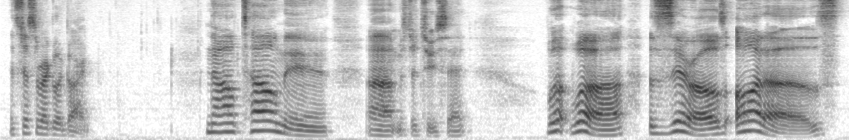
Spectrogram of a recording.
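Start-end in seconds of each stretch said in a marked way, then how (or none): 2.1-3.3 high, slow, drawn-out demand; theatrical interrogator. A narrator's reading. Mister Two questioning a pinned guard, theatrical. 5.5-8.4 high, loud, slow demand; theatrical interrogator. A narrator's reading. Mister Two demanding orders from a guard, theatrical.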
